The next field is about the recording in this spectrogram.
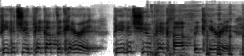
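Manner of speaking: put-on high-pitched, childish shouting. Retelling childhood memories of playing a game: imitating own childhood shouting. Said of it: "memories of just shouting".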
